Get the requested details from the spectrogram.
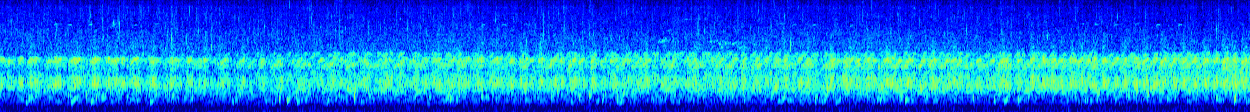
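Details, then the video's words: Frogs calling by a river, a dense chorus of many overlapping croaks pulsing rapidly and without pause, with a steady bright hiss that may be flowing water. "Frog Sounds | Soothing sounds of river and frogs"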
